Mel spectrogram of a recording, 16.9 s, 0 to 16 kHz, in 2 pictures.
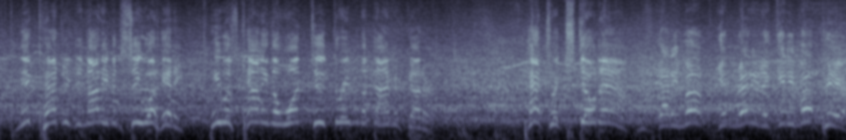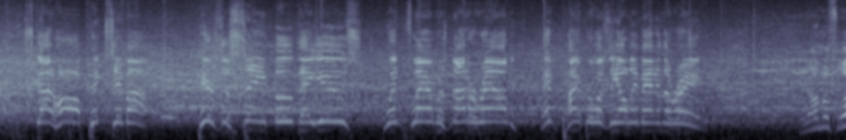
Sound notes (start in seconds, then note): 4.9 audience cheering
